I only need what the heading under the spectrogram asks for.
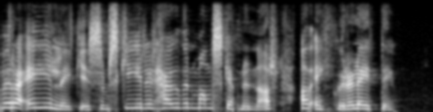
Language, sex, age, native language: Icelandic, female, 20-29, Icelandic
